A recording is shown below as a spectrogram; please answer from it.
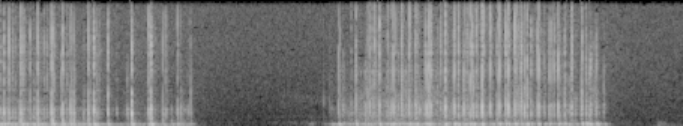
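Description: Two wooden sticks scratch and poke the surface of a black foam windscreen on a microphone. Two bursts of dense, crackling scratching with a muffled, boomy tone are separated by a short silence, then it goes quiet.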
